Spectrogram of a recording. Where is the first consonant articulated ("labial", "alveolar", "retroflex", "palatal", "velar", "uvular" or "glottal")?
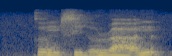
velar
